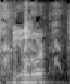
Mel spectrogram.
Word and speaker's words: Mjolnir: And, Mjolnir? – I still can't spell Mjolnir. I know there's a silent J in there somewhere, but that's all I know.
